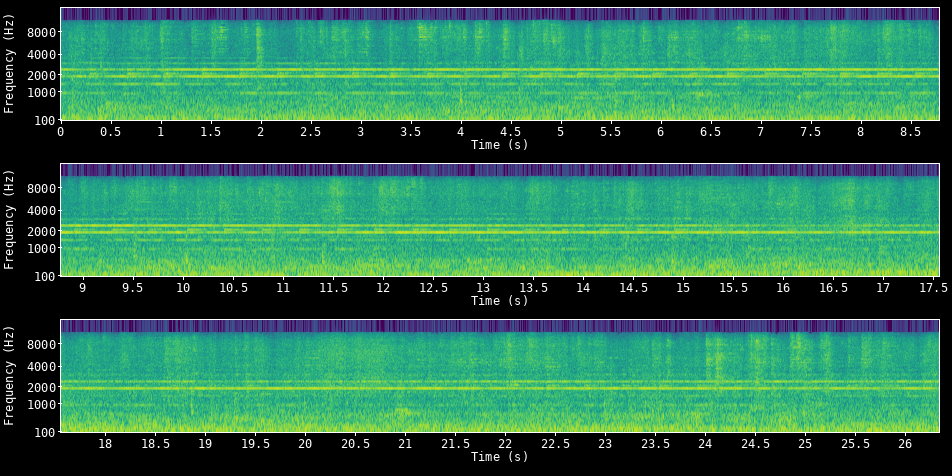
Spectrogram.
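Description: A freight train's container wagons rolling steadily past, wheels clicking over the rails under a continuous rumble. Several steady high-pitched ringing tones sound over the rumble.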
